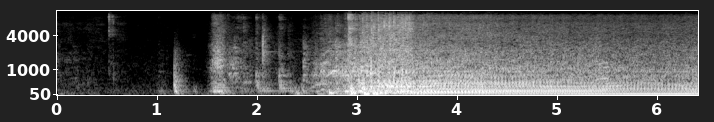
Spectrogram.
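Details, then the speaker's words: 26-inch three-stage Cub Cadet snowblower after replacing a chewed-up, narrowed drive belt that caused a terrible racket: after a few pulls it fires and runs smoothly and evenly with no racket from the auger. "and it operates just as it should"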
